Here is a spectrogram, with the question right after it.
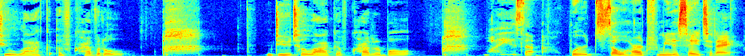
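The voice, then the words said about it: Voice strained by sore throat. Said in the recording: “I have the worst fucking sore throat. ... Legit, I really do have a sore throat. So if I sound weird, that's why.”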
